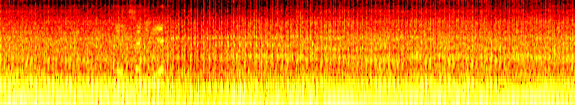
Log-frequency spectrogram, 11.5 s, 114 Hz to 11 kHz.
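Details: Massey Ferguson 35 diesel tractor, seized after 20+ years in the woods and freed, starter failed and removed, tow-started behind a truck in third gear high with fuel tank pressurized. It fired after about 300 yards. Brief dip, then steady low even diesel chug: normal running.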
